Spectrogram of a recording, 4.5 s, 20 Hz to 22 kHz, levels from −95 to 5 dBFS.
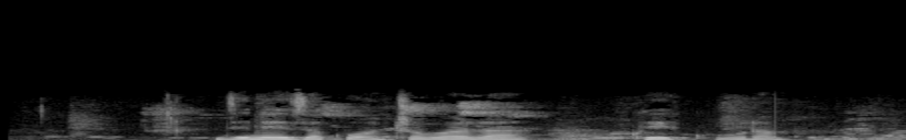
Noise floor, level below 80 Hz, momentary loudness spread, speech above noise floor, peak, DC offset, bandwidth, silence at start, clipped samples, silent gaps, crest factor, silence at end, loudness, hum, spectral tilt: -58 dBFS; -70 dBFS; 19 LU; 28 dB; -16 dBFS; under 0.1%; 7.8 kHz; 0.45 s; under 0.1%; none; 16 dB; 0 s; -30 LUFS; none; -5.5 dB/octave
